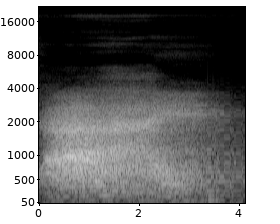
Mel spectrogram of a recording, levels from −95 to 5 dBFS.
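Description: Robotic sound from repeated short buffers, 3.34 s to the end: audio likely arrived too seldom, so roughly 10.7 ms chunks repeat for most of the stretch, imposing a rigid, metallic 93.8 Hz buzz.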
